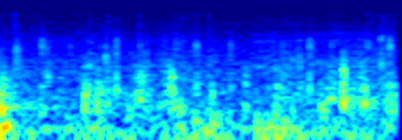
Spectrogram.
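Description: Wind rumbling on a handheld camera's microphone, with scattered soft knocks of handling and footsteps while walking, and a sharper knock at the very start.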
